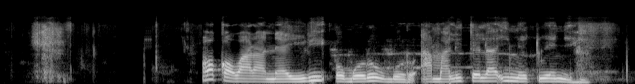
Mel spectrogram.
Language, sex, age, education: Igbo, female, 15-29, tertiary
